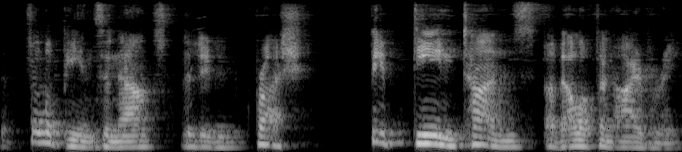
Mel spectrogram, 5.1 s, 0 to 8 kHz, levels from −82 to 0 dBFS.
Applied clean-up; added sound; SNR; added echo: neural mask model DeepFilterNet 3.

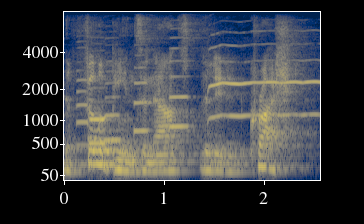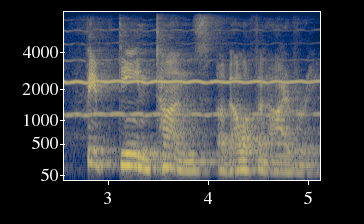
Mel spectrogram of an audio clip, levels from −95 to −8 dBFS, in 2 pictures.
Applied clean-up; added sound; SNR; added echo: none; Wind instrument, woodwind instrument; 3 dB; reverberation time 0.9 s.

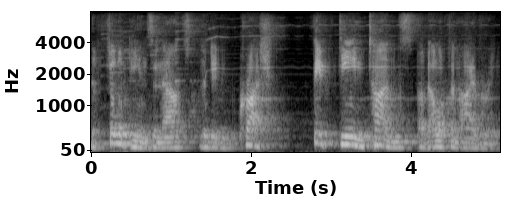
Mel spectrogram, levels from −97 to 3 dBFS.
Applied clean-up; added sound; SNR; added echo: neural separator model SepFormer DNS4.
